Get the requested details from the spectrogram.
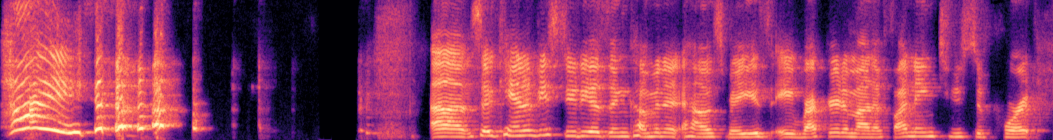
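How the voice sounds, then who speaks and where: A woman co-hosting a casual community livestream, chatty and quick to laugh, speaking into a computer mic. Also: fairly high pitch, fairly even intonation, sharp tone. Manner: laughs often, bubbly.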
